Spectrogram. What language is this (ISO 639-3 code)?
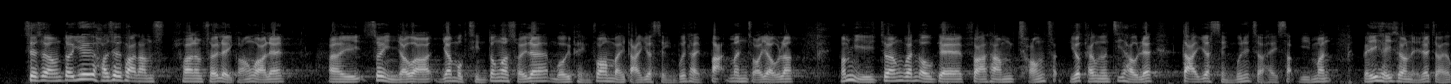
yue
